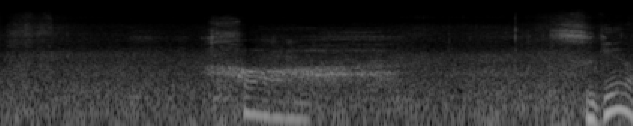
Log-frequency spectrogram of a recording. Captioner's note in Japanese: ため息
